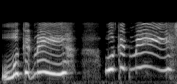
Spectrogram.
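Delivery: very high, loud squeal; high-pitched gleeful yelling; excited shout. A narrator's reading. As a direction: shout for everyone's attention, thrilled. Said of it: "shouted the centipede excitedly".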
